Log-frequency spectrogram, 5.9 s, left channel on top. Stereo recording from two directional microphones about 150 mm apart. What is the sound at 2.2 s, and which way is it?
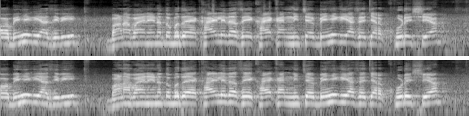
Speech, 35° right (ahead or behind).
